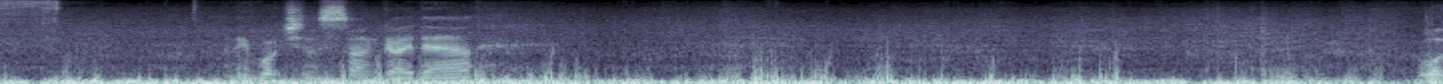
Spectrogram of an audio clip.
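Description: Wind blows hard and rumbles against the microphone outdoors.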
